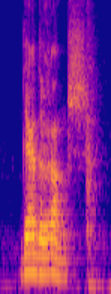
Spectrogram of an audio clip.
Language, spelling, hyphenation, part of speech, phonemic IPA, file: Dutch, derderangs, der‧de‧rangs, adjective, /ˌdɛr.dəˈrɑŋs/, Nl-derderangs.ogg
- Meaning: of inferior quality, mediocre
